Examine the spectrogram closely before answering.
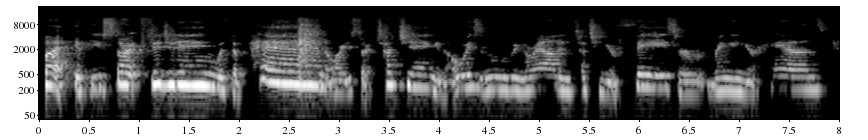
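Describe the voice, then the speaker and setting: A middle-aged woman with a naturally low voice, giving emphatic, expressive advice as a confidence coach straight to camera. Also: normal speed, hardly any pauses. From Italian heritage. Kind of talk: direct-to-camera advice vlog. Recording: roomy, echoey room sound.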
